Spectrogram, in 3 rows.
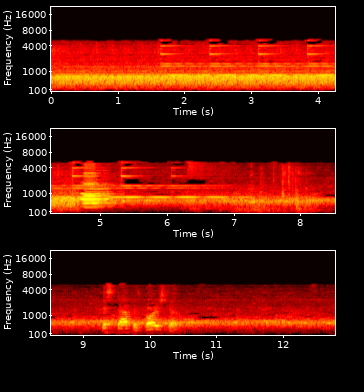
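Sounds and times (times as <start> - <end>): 
passenger train rumbling in on track one at station: 0.0 - 12.7
train squeals and clanks: 1.6 - 8.2
air brakes hissing: 6.1 - 7.8
speech: 10.2 - 10.6.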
